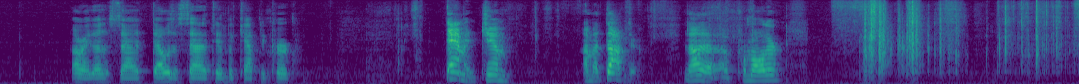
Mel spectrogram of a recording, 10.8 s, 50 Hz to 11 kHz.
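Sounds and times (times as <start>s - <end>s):
speech: 0.7s - 3.0s, 4.5s - 5.2s, 5.8s - 8.0s
notepad paper rustling and crinkling: 8.3s - 10.7s.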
